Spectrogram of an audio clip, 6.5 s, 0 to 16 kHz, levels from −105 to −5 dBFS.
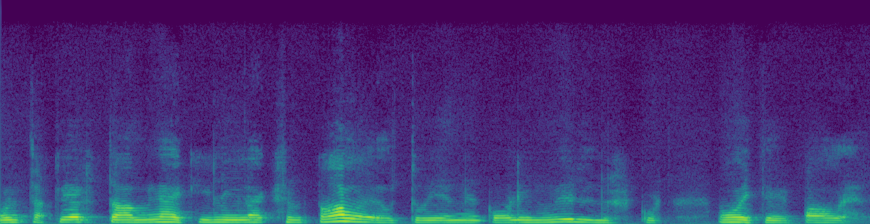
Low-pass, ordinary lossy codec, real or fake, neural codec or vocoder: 14.4 kHz; none; fake; codec, 44.1 kHz, 2.6 kbps, DAC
